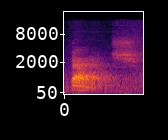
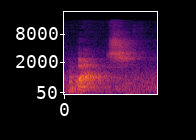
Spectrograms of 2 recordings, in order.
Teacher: Badge, full length, batch, clipped. That's a short vowel, so the difference isn't so great, but it's there.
